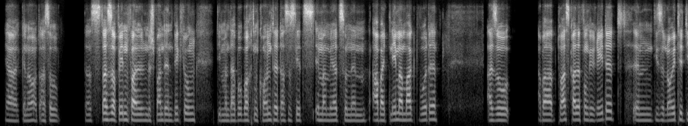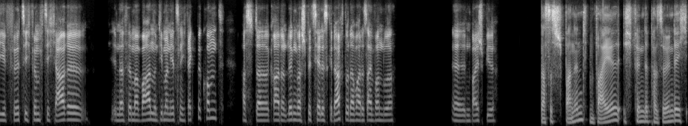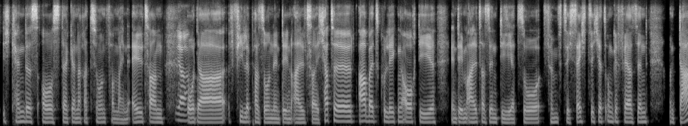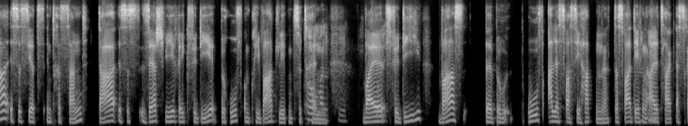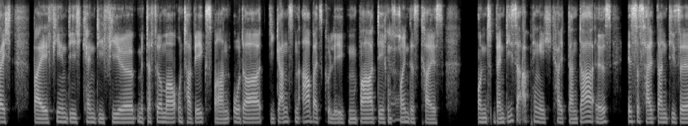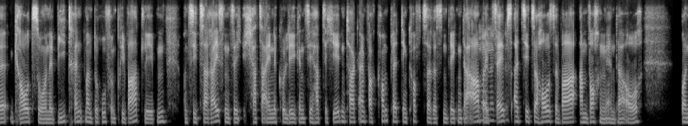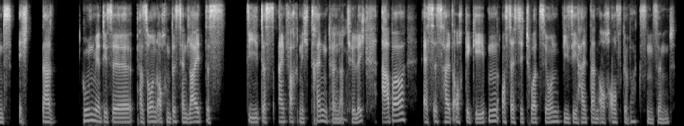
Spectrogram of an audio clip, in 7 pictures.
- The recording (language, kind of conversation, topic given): German, podcast, Wie entscheidest du zwischen Beruf und Privatleben?
- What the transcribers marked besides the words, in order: other background noise; stressed: "da"; other noise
